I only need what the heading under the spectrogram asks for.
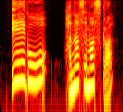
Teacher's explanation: That's because the sentence ends in a ka and the intonation is raised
